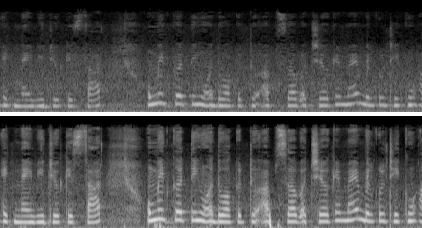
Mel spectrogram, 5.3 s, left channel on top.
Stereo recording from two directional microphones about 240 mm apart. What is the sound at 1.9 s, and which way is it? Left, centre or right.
A woman's voice, right.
